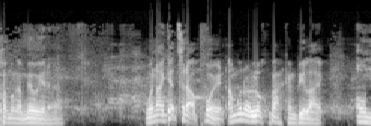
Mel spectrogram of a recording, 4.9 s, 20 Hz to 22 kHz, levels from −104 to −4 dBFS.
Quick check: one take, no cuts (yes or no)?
yes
